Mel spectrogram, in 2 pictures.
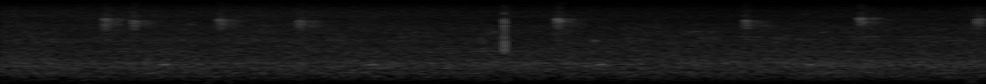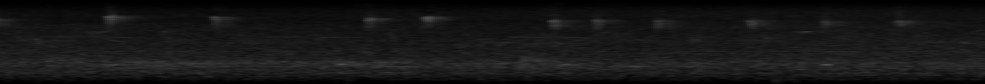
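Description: Outdoor ambience: a steady hiss with a small bird's short, high chirps repeating irregularly, roughly two a second. One sharp click about two and a half seconds in.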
